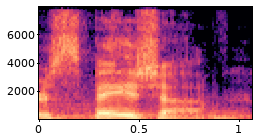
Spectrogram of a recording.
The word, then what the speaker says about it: Spasia: is Joe devayer and I'm spasia we're brought to you by Anonymous dinosaur and rhymes with Asia it's time to appreciate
